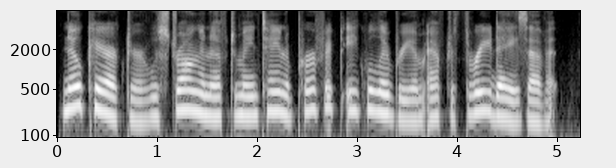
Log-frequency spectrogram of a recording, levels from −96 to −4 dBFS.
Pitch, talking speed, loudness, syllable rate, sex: 205 Hz, 170 wpm, -17 LUFS, 4.9 syllables/s, female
